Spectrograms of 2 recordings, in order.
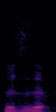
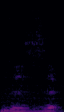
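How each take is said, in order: First: The voice is weaker, heard off to the side. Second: The voice is barely audible at all. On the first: "This is it from the side" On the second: "This is it from the back. You really can't hear me"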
